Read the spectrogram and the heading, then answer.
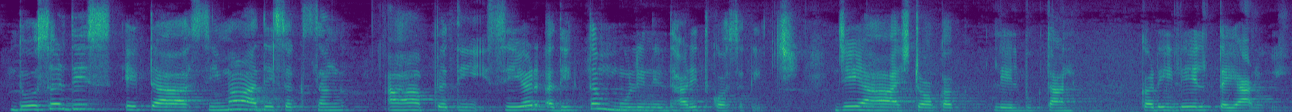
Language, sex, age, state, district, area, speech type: Maithili, female, 18-30, Bihar, Madhubani, urban, read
